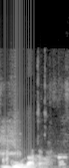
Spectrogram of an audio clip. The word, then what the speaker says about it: Gulata: It's Gulata. And if he tells you otherwise, just tell him it's Gulata.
